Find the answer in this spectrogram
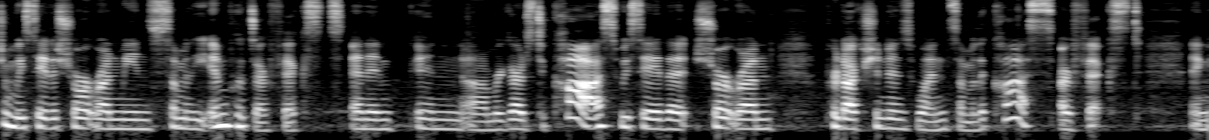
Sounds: Speech

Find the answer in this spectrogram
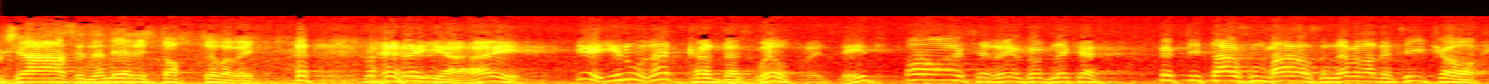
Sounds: Radio, Speech

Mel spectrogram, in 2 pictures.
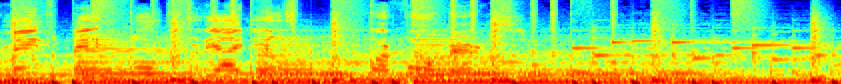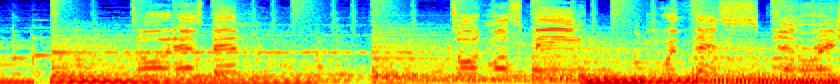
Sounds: Music, Speech, Male speech

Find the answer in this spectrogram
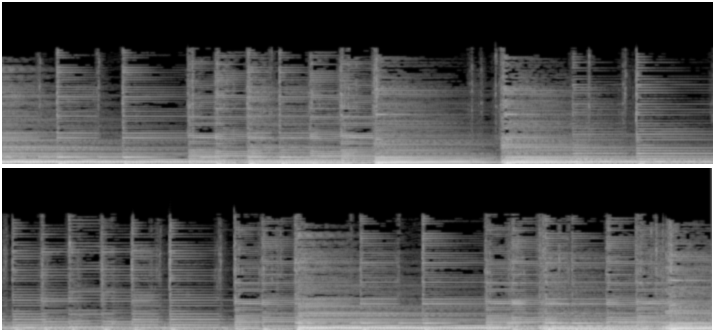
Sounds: playing harpsichord

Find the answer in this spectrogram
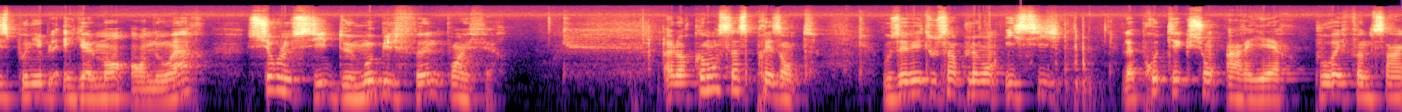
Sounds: Speech

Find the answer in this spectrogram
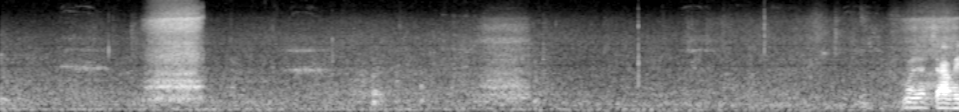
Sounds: cat hissing

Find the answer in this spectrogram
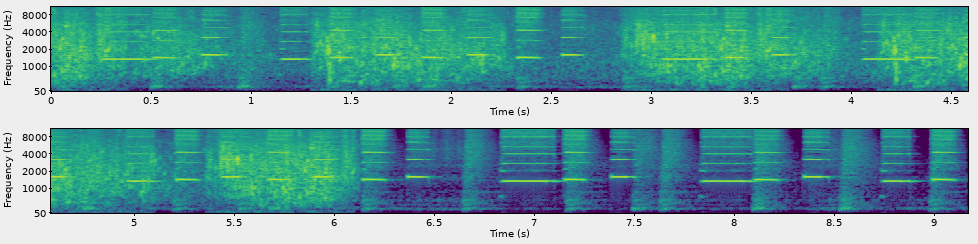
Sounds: Water vehicle, Music

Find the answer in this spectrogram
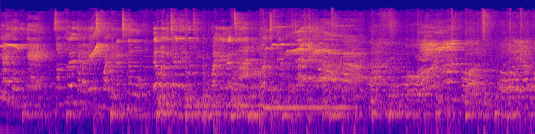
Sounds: Music, Speech

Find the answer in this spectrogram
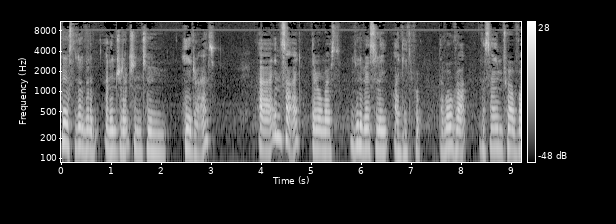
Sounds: Speech

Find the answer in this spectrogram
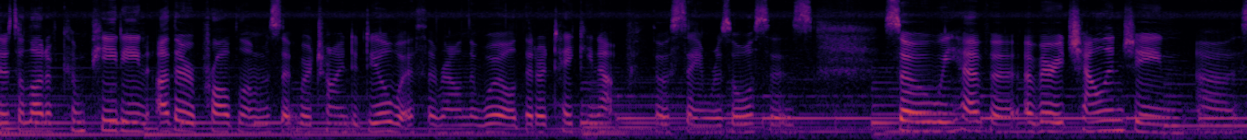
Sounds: Music, Speech

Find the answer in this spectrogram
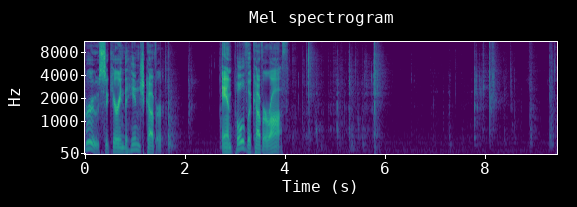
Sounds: Speech

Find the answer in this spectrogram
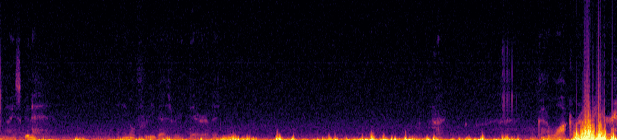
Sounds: Speech

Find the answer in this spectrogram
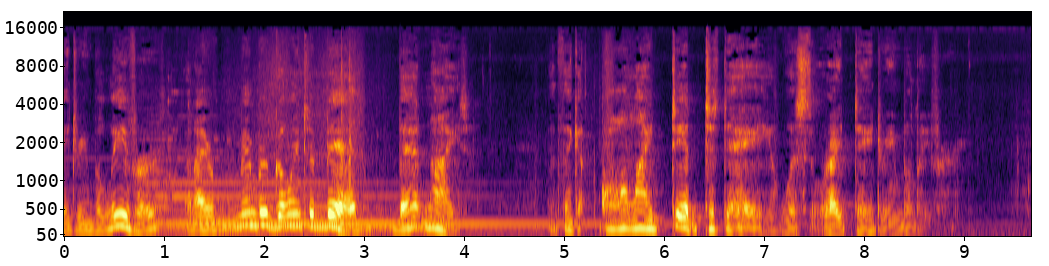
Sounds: Speech

